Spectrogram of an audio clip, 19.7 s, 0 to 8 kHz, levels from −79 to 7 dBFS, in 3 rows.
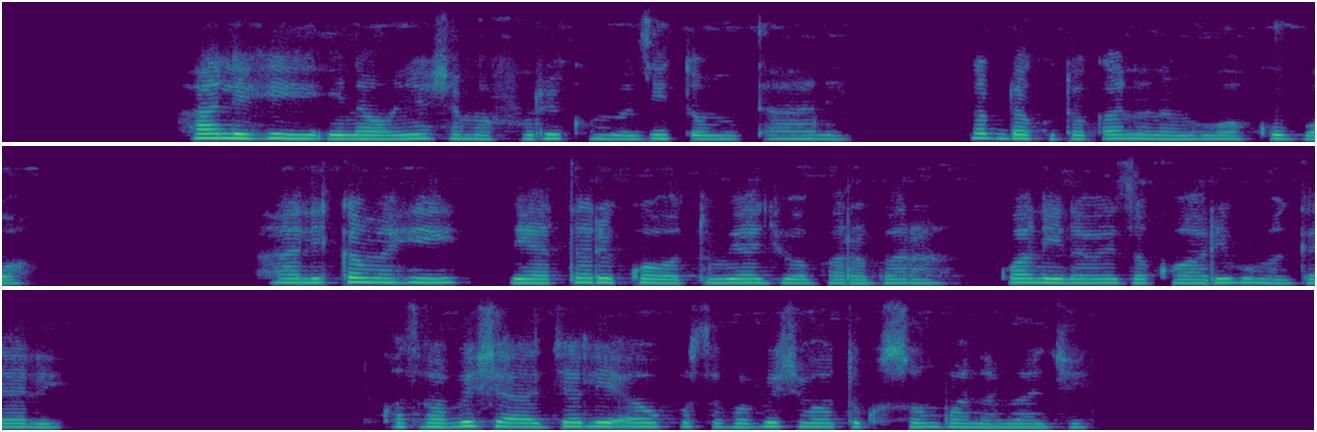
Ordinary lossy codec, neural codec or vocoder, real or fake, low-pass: Opus, 16 kbps; none; real; 7.2 kHz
